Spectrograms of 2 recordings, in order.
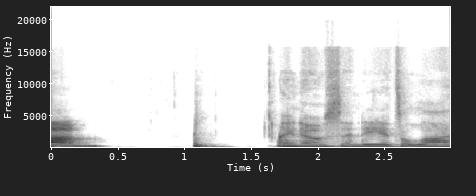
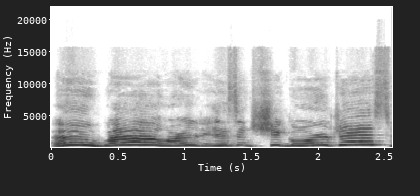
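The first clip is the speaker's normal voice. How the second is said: much higher and louder, gushing, slowing on gorgeous; gushing future self; 8 semitones higher, 5 dB louder, slower than usual. Pretend. Showing off her stuffed dog to viewers, loud gushing. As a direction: gush over her like a proud owner. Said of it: "I'm gonna be like".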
